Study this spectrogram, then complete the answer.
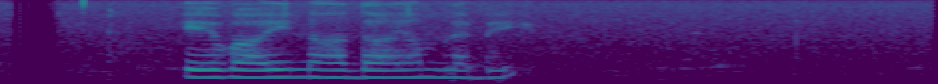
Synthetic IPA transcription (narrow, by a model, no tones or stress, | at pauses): eːʋaːjinaːd̪aːjamlæbe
